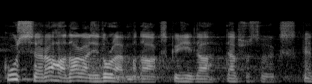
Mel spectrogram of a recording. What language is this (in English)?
Estonian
